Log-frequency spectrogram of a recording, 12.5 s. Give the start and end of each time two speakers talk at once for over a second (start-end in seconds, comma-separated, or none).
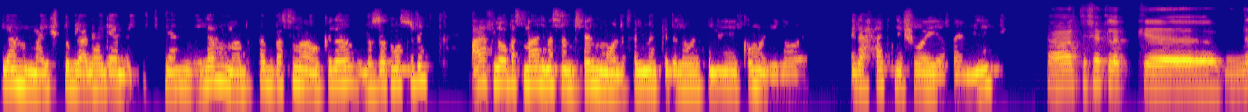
none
